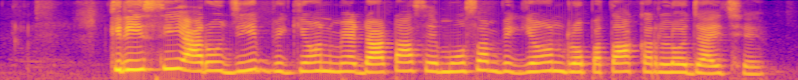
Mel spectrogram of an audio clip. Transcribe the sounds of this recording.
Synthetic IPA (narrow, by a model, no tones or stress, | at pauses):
kɾisiaːɾud͡ʒiːbʋɪɡjoːnmeɖaːʈasemoːsəmʋɪɡjoːnɾopət̪akəɾlod͡ʒajt͡ʃʰɛ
